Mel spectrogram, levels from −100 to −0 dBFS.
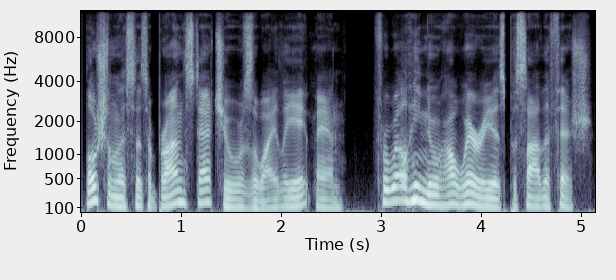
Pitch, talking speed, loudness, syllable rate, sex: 125 Hz, 235 wpm, -17 LUFS, 5.7 syllables/s, male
